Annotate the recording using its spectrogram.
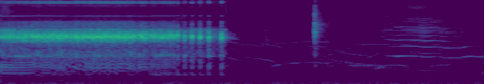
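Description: Handheld canned air horn giving one loud, harsh blast that cuts off sharply about a second in.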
